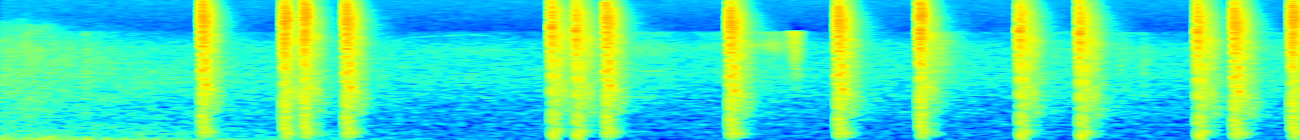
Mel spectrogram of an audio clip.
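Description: A fire crackles with sharp, scattered pops.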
